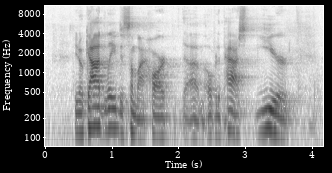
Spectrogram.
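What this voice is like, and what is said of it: Emotional, choked-up voice. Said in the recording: “I'm getting emotional here”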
